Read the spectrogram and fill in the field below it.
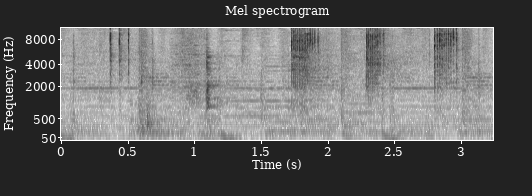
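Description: A ratchet cracking loose the 13mm brake caliper bolts on a BMW E30 front suspension, with bursts of quick clicking pawl ratchets and metallic clunks, close and loud, in several short irregular spells.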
